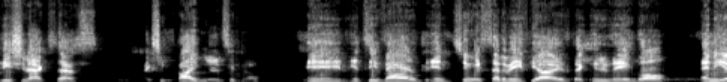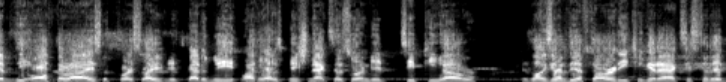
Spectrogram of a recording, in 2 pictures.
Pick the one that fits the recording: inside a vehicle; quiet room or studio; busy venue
busy venue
